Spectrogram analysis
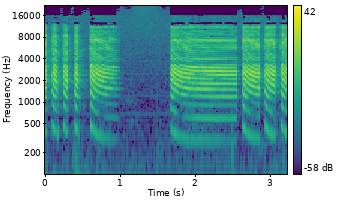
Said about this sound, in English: It's called Ham Horn. Yeah, it is. That's the Air Horn app. It's called Ham Horn. It's not called the Air Horn app. Well, I'm describing it as the Air Horn app. I like the ham horn. All right, it's time for that trusty old ham horn.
